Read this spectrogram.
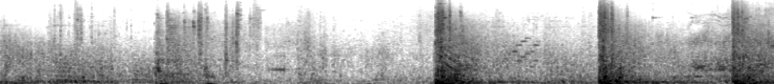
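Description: A pickaxe strikes a wall with heavy, crunching thuds.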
